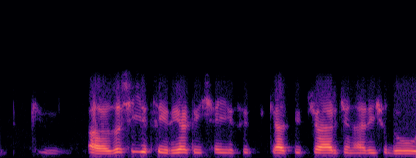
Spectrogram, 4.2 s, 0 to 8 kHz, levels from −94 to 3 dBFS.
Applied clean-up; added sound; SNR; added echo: none; none; none; none.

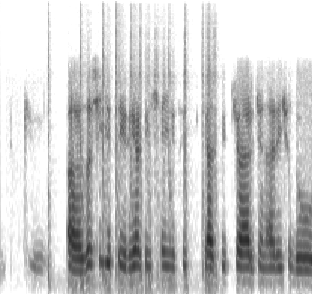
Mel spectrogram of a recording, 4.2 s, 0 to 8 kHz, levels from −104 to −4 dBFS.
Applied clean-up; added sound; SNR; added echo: neural mask model RNNoise.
